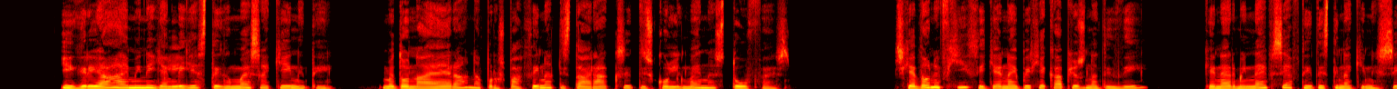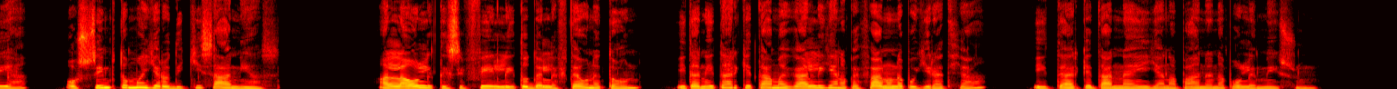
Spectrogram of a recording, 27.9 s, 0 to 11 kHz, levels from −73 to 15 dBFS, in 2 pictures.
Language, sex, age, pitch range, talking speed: Greek, female, 20-39, 180-225 Hz, 130 wpm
